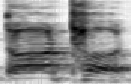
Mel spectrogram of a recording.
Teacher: ঠতে বাতাস বেশি, তার মানে এটা হচ্ছে মহাপ্রাণ ধ্বনি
